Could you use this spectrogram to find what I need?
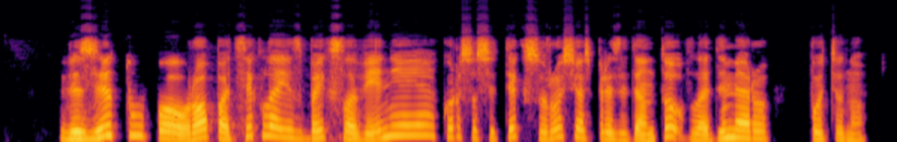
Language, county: Lithuanian, Vilnius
